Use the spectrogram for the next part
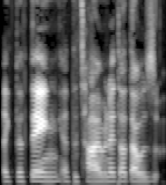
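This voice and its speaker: A woman's voice: mid-range voice, brisk, smooth, dry recording, studio quality. A woman in her twenties from Queens, a native Spanish speaker, chatting casually as a podcast guest with many fillers and frequent laughs. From Queens, New York. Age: 20s. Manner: relaxed, filler-heavy, laughing often. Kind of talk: casual interview chat.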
